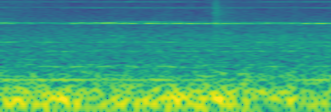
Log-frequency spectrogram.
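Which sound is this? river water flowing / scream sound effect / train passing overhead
train passing overhead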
